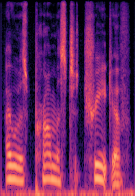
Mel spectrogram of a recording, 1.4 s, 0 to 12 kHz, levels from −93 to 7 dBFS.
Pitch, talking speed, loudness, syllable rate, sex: 185 Hz, 265 wpm, -16 LUFS, 6.7 syllables/s, female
